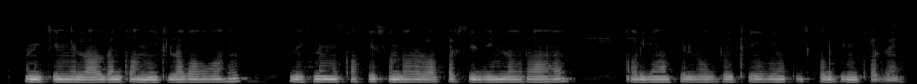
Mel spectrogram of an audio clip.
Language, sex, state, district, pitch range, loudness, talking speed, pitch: Hindi, male, Bihar, Sitamarhi, 115-125 Hz, -33 LUFS, 210 wpm, 120 Hz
